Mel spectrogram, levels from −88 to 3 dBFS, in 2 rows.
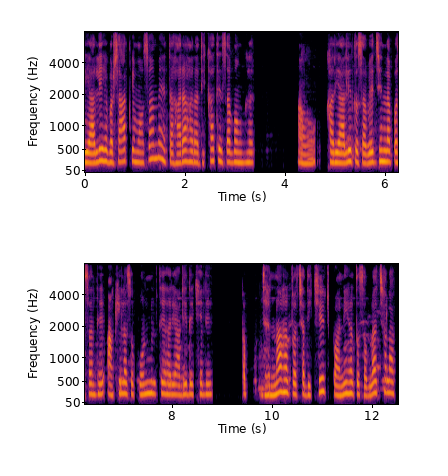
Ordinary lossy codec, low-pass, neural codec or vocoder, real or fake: none; none; none; real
